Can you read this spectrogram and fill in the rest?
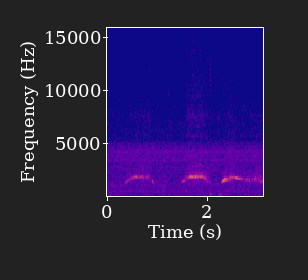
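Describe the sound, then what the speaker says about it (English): A high toy whistle sounds three times in short rising-falling tones, each about half a second long, with a quiet pause between. "he met a larger boy who was blowing a whistle"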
